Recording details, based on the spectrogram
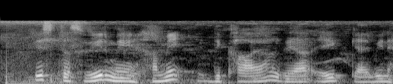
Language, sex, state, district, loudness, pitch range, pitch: Hindi, male, Chandigarh, Chandigarh, -15 LUFS, 130-165 Hz, 140 Hz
